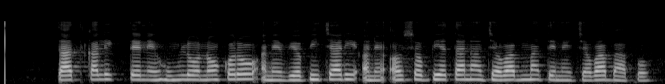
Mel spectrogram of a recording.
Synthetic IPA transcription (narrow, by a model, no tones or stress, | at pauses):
t̪at̪kalik̚t̪eneɦumlonəkəɾoʔəneʋjəbʱit͡ʃaɾiʔəneʔəʃəbʱjət̪anad͡ʒəʋabmãt̪ened͡ʒəʋabapo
